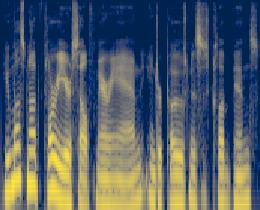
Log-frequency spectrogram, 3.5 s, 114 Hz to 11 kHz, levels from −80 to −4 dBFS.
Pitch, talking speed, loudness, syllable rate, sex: 135 Hz, 175 wpm, -16 LUFS, 5.2 syllables/s, male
